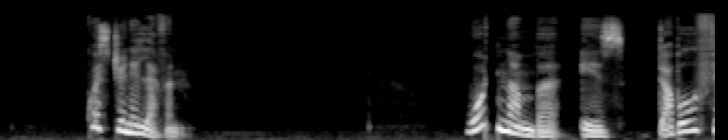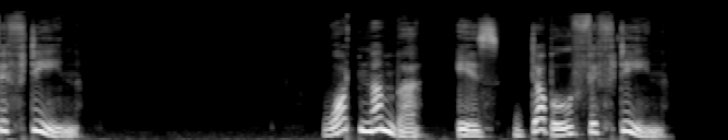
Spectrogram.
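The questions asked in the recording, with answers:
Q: What number is double 15?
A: 30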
